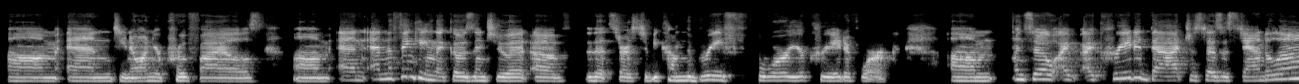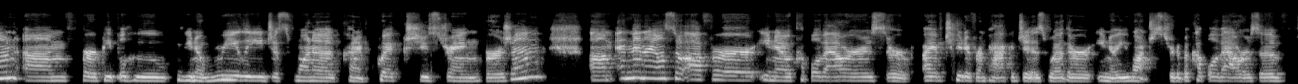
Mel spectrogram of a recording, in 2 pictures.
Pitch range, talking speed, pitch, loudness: 160-210 Hz, 195 wpm, 175 Hz, -14 LUFS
